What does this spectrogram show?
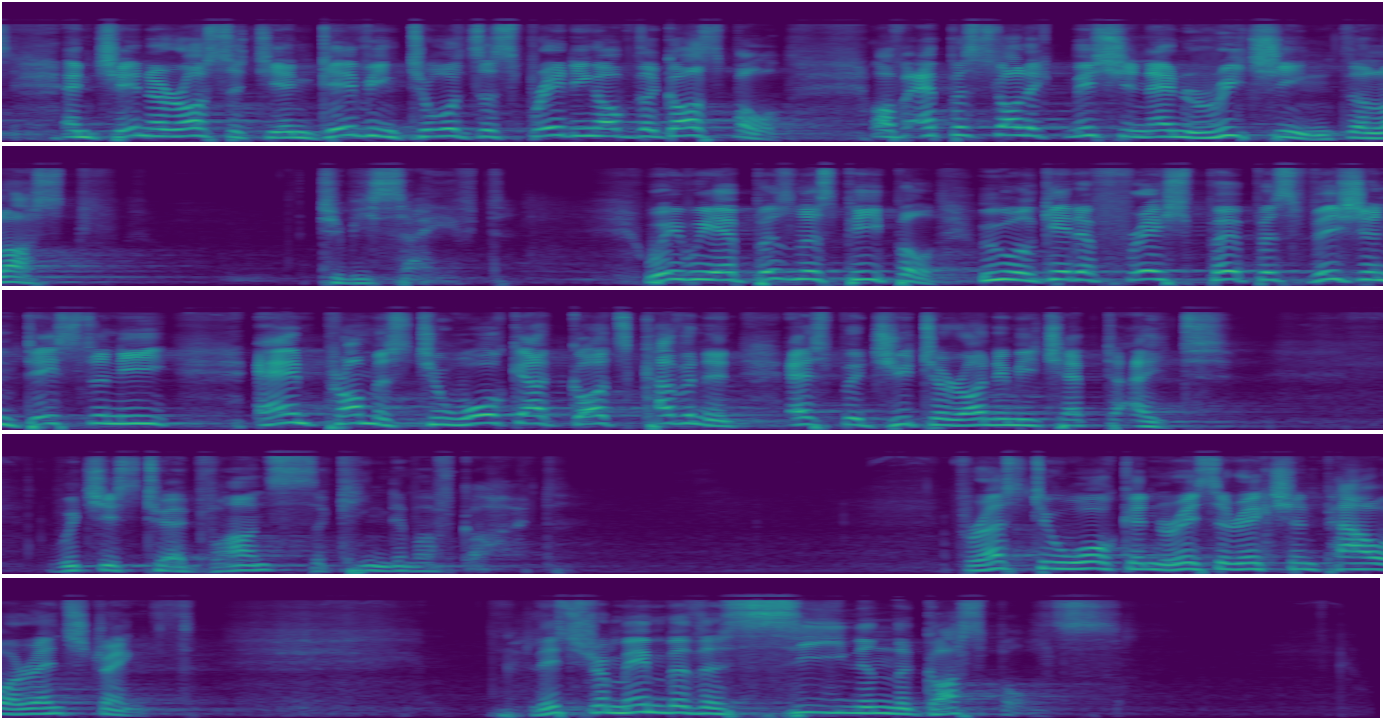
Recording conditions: large echoing room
